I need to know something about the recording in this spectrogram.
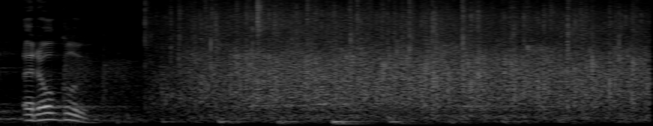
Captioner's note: audience applauding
